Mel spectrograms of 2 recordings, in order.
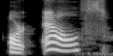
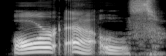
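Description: First: Put-on high-pitched defiant girl; defiant threat. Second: Raspy, mocking echo; raspy Raven King. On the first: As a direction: throw down a high little threat. Annie backs up Jack's threat. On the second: A narrator's reading. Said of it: "he asked in a raspy voice".

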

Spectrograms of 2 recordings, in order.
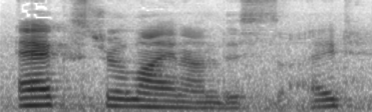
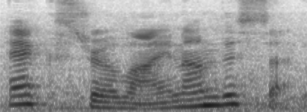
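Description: Both takes have the same delivery.

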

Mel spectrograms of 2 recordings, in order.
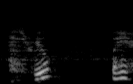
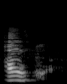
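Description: First: "Azrael?" echoed with a high questioning rise; puzzled question. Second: Said in the usual way. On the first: Acted. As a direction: ask "Azrael?" as if looking around for him. Puzzled echo, then jokes "Where?.

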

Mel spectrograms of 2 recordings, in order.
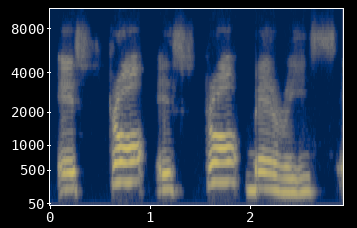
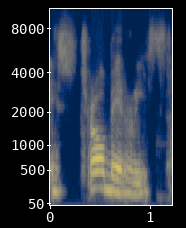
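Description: First: "strawberries" very slowly, piece by piece, es-tro... berries; broken-down pronunciation. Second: "strawberries" slow but joined up, es-tro-BE-rris; whole-word pronunciation. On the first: Teacher showing how a long word is pronounced, syllable by syllable "strawberries". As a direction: split "strawberries" into drawn-out syllables. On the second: Teacher putting the long word together, "strawberries" said whole and slowly. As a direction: model "strawberries" as one unhurried word. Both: Shown as a demonstration. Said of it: "Pero se pronuncia".

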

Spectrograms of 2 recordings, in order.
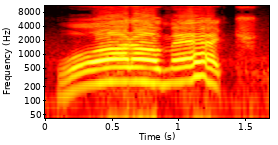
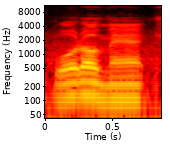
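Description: First: Slow, loud drawn-out praise; excited. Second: Said in the usual way. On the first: Real, not acted. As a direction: stretch it out in awe.

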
